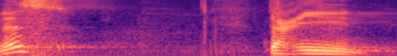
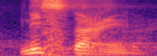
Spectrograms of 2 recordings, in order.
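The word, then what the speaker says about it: نستعين: Ada yang membacanya dengan kasrah, nistain, ya. Nistain, bacaan ini berasal dari Bani Asad, Rabiah, dan Bani Tamim. Namun, kita harus membacanya menggunakan fathah jika memang ditujukan untuk kita. Jadi bagaimana cara kita membacanya? Nastain, iyaka na'budu wa iyaka nastain.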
